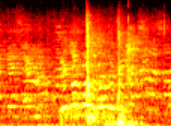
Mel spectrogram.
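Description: Faint off-microphone voices of members in the chamber, with two dull thumps a little over a second in.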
